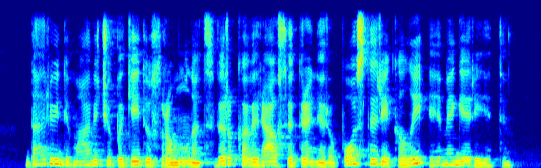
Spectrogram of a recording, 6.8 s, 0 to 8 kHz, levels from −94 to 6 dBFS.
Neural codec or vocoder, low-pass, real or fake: none; 7.2 kHz; real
